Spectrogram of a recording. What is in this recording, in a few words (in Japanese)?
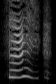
Voice attack jp; yuna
